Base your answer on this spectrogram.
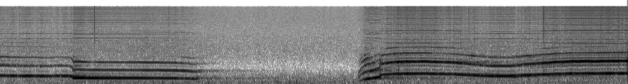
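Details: Wolf giving two long howls: the first is held level, steps down in pitch and fades; after a short silence the second swoops sharply upward and is sustained with a gentle wavering rise.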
